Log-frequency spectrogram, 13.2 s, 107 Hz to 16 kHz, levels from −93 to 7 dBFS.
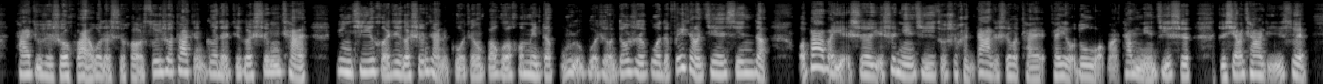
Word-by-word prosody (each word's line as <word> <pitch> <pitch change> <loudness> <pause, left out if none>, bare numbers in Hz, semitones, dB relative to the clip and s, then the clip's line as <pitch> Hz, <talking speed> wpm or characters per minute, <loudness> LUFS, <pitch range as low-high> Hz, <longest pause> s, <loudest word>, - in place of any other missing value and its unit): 她 195 -1 +1
就 195 - 0
是 175 -1 0
说 180 +1 +4
怀 180 0 +2
我 - - +1
的 - - -1
时 - - -5
候。 165 - 0
所 215 - -4
以 - - +3
说 225 -1 +2
她 225 -1 +3
整 - - -5
个 200 -2 -2
的 - - +1
这 - - -5
个 180 0 +3
生 110 -8 +1
产、 145 +8 +1 0.2
孕 230 -2 +4
期 220 +1 +2
和 230 - +1
这 200 0 0
个 175 - +4
生 215 +4 -1
产 225 - +1
的 - - -5
过 90 -1 -4
程， 85 0 -1
包 95 +1 -1
括 - - +2
后 195 - -2
面 185 -3 +2
的 175 - 0
哺 215 - -5
乳 - - 0
过 215 - -3
程， 205 - -2
都 210 0 -1
是 195 -4 +1
过 195 -1 -1
得 - - -2
非 260 +4 +3
常 170 -11 +2
艰 195 0 +1
辛 205 +1 +1
的。 - - 0 0.3
我 - - 0
爸 300 0 +6
爸 270 - +1
也 - - 0
是 185 -2 +1
也 - - -1
是 245 - -2
年 180 -5 +2
纪 185 -1 -1
就 - - -6
是 195 0 -6
很 195 - -6
大 210 -2 +1
的 - - -5
时 180 - -3
候 175 - -1
才 145 -3 -4
才 175 - +2
有 170 - 0
的 175 - 0
我 165 -1 0
嘛， - - -4
他 205 -1 -3
们 - - +2
年 - - 0
纪 170 - 0
是 175 -2 -1 0.2
只 165 - +1
相 185 +3 +1
差 195 -2 +2
1 185 - -2
岁， 190 -4 +1
195 Hz, 360 characters per minute, -24 LUFS, 175-215 Hz, 0.3 s, 爸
